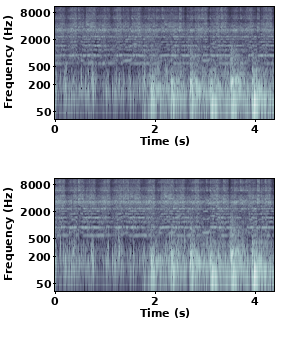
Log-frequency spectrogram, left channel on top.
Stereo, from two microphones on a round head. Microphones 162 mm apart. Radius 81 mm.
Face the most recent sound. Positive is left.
turn(degrees=-40)  # may be behind; listen again after turning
